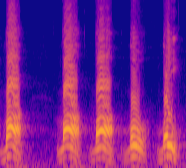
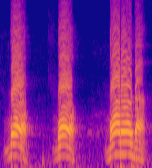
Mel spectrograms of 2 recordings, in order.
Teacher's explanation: الضاد كما ذكر ائمتنا من حافة اللسان اليمنى او اليسرى او منهما معا، مع ما يحاذيه من الجدار الداخلي او الصفحة الداخلية للأضراس العليا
